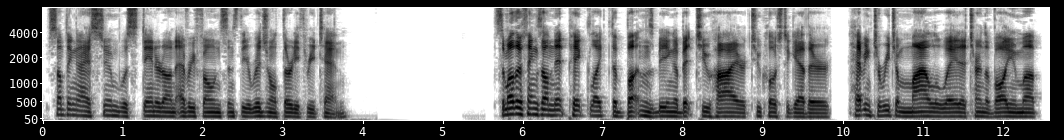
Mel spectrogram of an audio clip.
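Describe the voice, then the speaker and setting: A man's voice: medium pitch, a little fast, sharp tone. A man hosting a scripted product review, narrating with wry, joking asides. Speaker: tech reviewer and host.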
